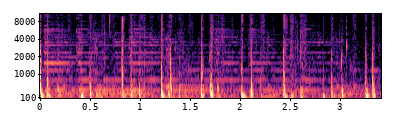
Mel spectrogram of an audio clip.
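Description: Horse hooves clip-clop steadily on a village road in the green valleys of Paharpur at sunset, a horse named Badal following behind a car, a quick, regular trotting rhythm of sharp knocks, clear with no voices.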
